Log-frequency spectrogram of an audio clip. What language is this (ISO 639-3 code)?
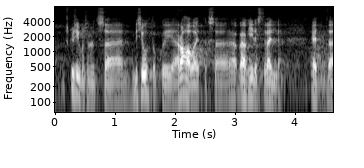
est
